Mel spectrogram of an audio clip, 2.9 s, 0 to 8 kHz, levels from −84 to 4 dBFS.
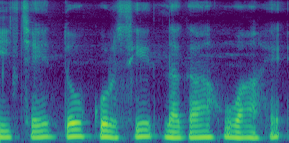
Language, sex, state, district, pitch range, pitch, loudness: Hindi, male, Bihar, Patna, 120-135 Hz, 130 Hz, -17 LUFS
